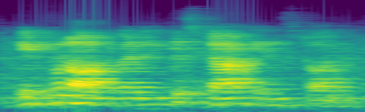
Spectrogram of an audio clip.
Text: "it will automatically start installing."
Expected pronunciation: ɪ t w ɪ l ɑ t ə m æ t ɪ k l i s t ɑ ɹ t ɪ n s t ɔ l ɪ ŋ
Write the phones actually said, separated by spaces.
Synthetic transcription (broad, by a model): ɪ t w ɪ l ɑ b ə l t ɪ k i s t ɑ ɹ t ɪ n s t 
